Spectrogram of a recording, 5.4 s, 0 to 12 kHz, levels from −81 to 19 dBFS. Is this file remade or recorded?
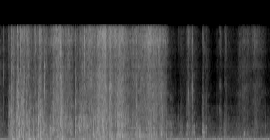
remade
